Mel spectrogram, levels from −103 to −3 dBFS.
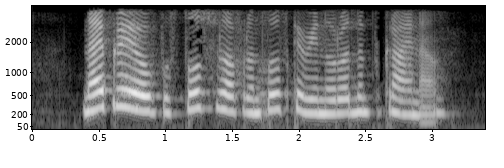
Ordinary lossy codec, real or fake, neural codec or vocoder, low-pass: AAC, 24 kbps; fake; codec, 16 kHz, 4.8 kbps, FACodec; 3.6 kHz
